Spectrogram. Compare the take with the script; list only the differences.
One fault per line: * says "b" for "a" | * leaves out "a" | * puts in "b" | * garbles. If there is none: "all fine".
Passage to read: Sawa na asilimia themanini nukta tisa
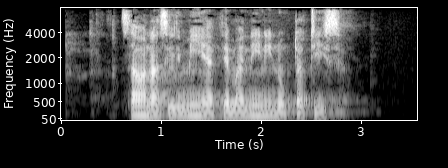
all fine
